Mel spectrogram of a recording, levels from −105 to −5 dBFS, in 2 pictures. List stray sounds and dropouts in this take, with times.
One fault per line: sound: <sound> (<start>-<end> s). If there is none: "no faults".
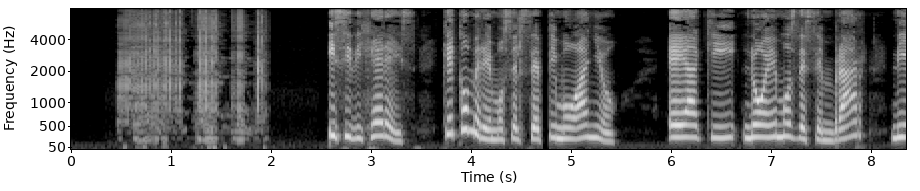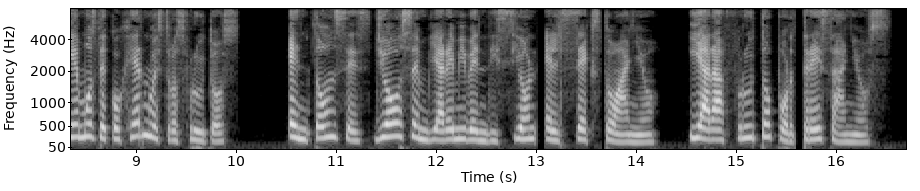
sound: squeak (0.4-2.0 s)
